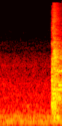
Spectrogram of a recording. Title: Talking about what I call the TI cough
